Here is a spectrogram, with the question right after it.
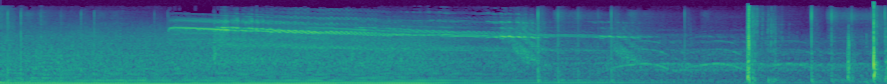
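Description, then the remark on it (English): Fireworks: a long descending whistle streaks across, followed by several sharp, scattered bangs and crackles, over a steady low rumble of outdoor ambience. “there's fireworks going off in the background.”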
